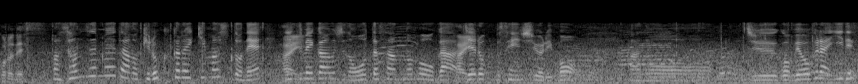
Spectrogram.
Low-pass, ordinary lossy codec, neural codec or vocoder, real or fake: 7.2 kHz; none; none; real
